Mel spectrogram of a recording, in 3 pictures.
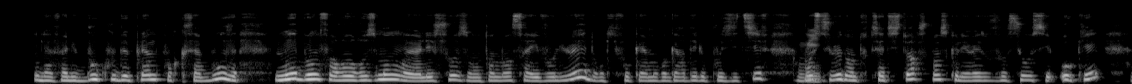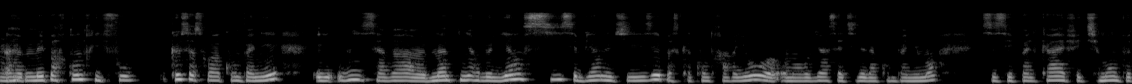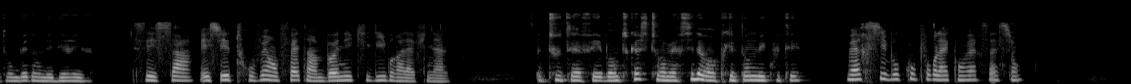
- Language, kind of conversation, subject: French, podcast, Les réseaux sociaux renforcent-ils ou fragilisent-ils nos liens ?
- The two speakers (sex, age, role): female, 25-29, guest; female, 45-49, host
- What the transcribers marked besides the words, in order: none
